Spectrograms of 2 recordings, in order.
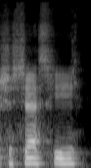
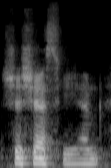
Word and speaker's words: Krzyzewski: Mike Krzyzewski. That's how you say it. That's how you say that. Krzyzewski. It doesn't look like it, but Lenny Wilkins.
